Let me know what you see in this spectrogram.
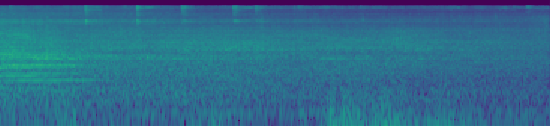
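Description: Taksaka passenger train's coaches rolling away over the rails, the rumble fading steadily as the train recedes into a tunnel. A brief ringing wheel squeal sounds in the first second.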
